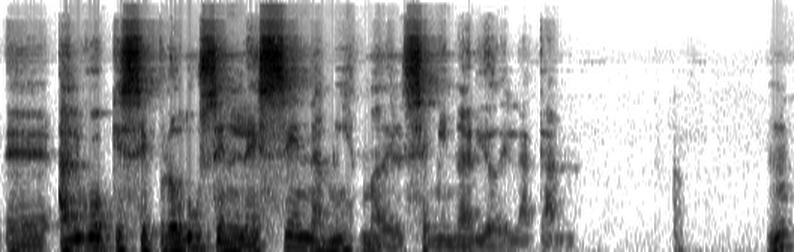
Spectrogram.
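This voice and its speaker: A man teaching a seminar class. He speaks in a measured way, repeats his phrases and checks in with his listeners. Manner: varies loudness and pitch for emphasis. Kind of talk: lecture on psychoanalysis.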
